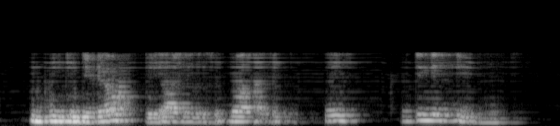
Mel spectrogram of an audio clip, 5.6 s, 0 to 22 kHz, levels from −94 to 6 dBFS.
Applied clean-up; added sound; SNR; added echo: neural mask model DeepFilterNet 3.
